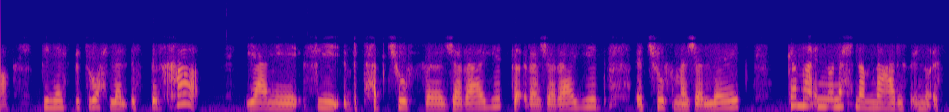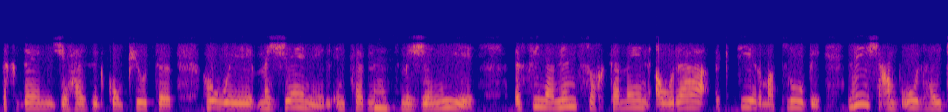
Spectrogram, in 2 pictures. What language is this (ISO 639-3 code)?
ara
